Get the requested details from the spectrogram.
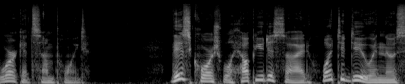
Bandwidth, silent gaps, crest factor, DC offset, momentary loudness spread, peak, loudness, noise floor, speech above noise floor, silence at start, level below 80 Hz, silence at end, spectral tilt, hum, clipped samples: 18.5 kHz; none; 18 dB; under 0.1%; 13 LU; -10 dBFS; -27 LUFS; -66 dBFS; 40 dB; 0 s; -50 dBFS; 0 s; -5 dB/octave; none; under 0.1%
